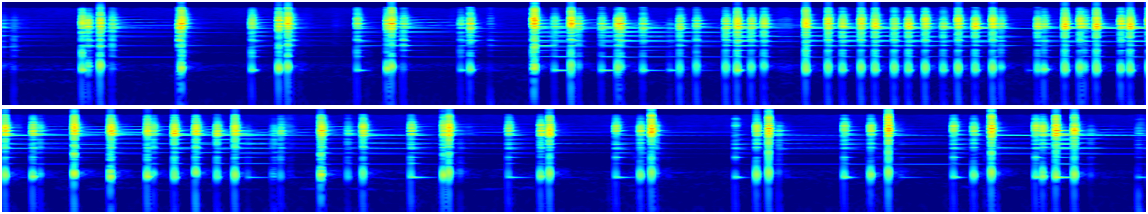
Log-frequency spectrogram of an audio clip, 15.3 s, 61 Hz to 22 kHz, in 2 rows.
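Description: Long nails tap on the domed bottom of a medium stainless steel mixing bowl held upside down, hollow and empty. The result is an irregular stream of quick, ringing metallic hits with a bright tone around 540 Hz and high shimmering overtones, each dying away fast.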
